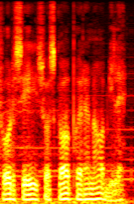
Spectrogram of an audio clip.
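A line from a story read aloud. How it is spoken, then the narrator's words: Humble tone. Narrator (Italian): disse Cocoa in tono umile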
